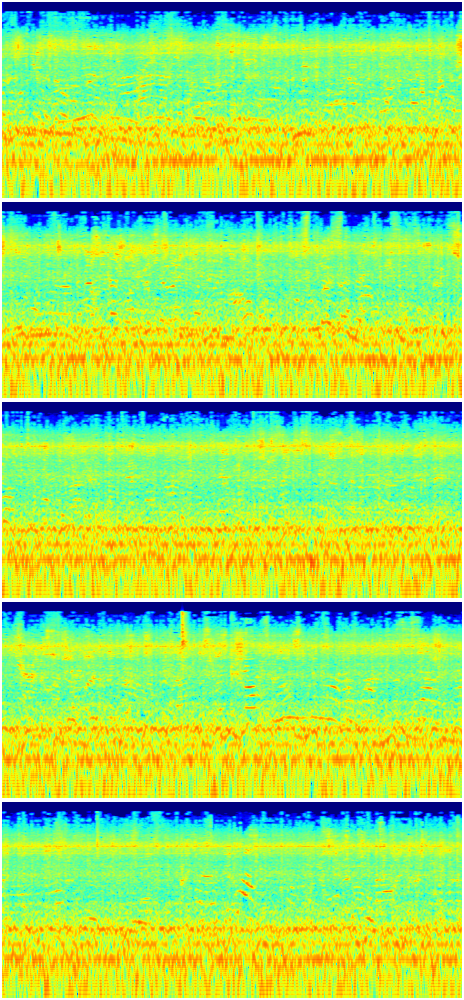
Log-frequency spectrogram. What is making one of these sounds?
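An airliner's engines hum and rumble steadily as it taxis, heard from inside the cabin.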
